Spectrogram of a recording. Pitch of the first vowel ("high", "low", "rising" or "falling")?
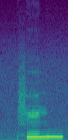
high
